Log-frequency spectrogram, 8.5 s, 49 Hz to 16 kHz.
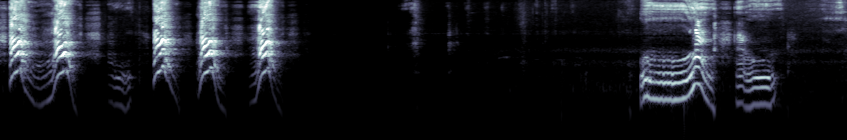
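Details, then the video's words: Continuous barking from Sam the Pomeranian, 7 October 2015: five quick sharp barks, a near-silent gap of three seconds, then two longer howling, wavering barks. "犬の鳴き声 ポメラニアン サムの連続吠え"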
